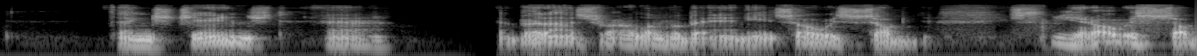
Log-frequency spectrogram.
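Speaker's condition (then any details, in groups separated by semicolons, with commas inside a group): Throat cancer treatment effects; stage 4 throat cancer 6.5 years into recovery, chemo, radiotherapy, tracheostomy, neck nerves repaired, remission 2.5 years; throat pain after chemo, managed with doctor's medication; voice changed by throat cancer and treatment, deep voice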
